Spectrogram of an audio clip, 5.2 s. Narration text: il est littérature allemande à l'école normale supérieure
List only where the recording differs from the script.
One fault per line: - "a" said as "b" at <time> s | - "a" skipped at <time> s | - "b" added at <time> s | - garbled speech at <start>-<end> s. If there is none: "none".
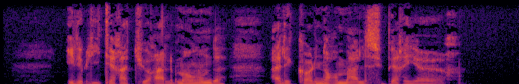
none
